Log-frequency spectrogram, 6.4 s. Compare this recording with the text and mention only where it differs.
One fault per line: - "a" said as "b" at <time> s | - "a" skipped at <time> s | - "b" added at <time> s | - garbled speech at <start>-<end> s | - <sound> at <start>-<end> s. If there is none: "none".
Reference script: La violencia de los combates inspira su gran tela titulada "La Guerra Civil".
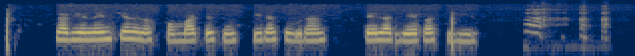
- "titulada La" skipped at 3.9 s
- laugh at 5.2-6.1 s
